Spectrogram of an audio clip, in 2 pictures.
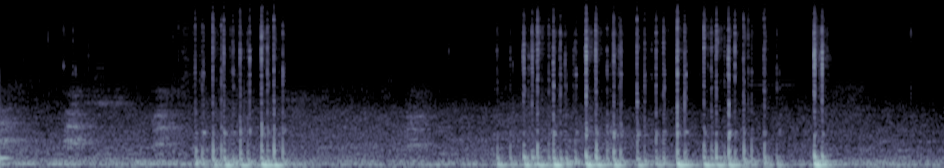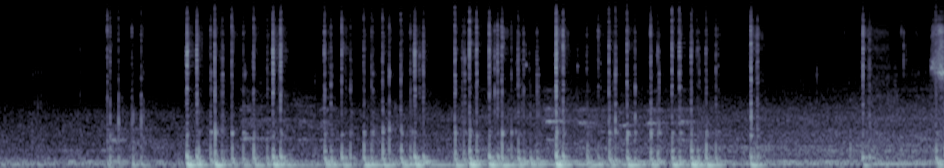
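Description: Code being typed on a computer keyboard: close, busy clatter of keystrokes in bursts with short pauses, running steadily throughout with no talk.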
